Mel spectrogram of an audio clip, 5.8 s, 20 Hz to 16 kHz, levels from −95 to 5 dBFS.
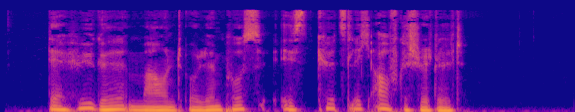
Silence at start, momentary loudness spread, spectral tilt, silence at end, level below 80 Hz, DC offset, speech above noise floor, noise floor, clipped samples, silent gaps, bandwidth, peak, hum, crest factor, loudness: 0.5 s; 7 LU; -4.5 dB/octave; 1.15 s; -36 dBFS; under 0.1%; 45 dB; -70 dBFS; under 0.1%; none; 11.5 kHz; -12 dBFS; none; 14 dB; -27 LUFS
